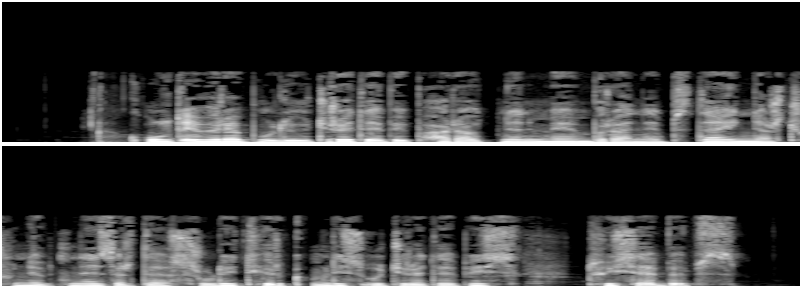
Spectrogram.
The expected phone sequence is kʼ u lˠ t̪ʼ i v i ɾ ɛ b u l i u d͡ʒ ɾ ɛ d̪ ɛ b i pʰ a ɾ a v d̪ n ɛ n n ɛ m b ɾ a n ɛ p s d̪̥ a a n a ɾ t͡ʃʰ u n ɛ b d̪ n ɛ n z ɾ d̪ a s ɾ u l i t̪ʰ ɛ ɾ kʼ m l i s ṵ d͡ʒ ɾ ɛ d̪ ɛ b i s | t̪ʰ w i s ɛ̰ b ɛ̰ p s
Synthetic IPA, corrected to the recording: kʼ u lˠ t̪ʼ i v i ɾ ɛ b u l i u d͡ʒ ɾ ɛ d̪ ɛ b i pʰ a ɾ a v d̪ n ɛ n m ɛ m b ɾ a n ɛ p s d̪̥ a i n a ɾ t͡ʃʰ u n ɛ b d̪ n ɛ n z ɾ d̪ a s ɾ u l i t̪ʰ i ɾ kʼ m l i s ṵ d͡ʒ ɾ ɛ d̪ ɛ b i s | t̪ʰ w i s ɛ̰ b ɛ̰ p s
